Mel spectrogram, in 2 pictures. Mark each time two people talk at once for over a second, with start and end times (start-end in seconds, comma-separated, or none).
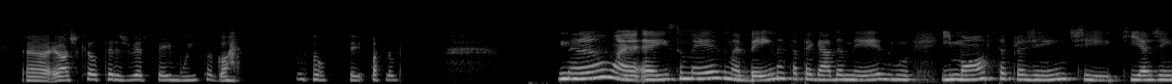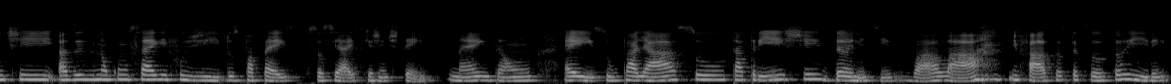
none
